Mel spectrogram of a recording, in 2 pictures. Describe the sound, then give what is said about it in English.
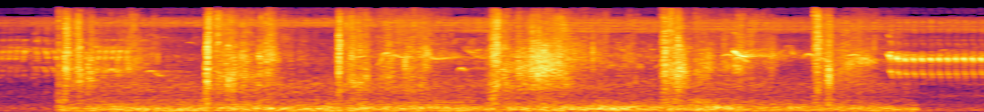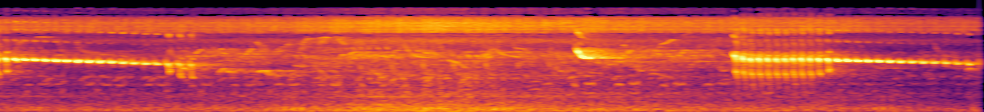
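Birdsong along a forest walk, with bright whistled calls that slide downward in pitch, repeated a few times in the second half, after a stretch of sharp crackling sounds over a low rustling background. “Nature Valley invites you to take a minute to re-energize with the sounds of nature, starting with this walk through the forest.”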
